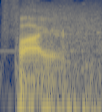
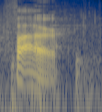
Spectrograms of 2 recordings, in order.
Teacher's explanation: the more southern I get with it, the more it becomes 1 syllable.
